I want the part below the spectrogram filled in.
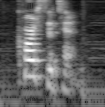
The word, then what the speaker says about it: quercetin: So like a corset. That's what I have to remember. Corset. Quercetin. – Yeah, believe me, when I was in med school learning about it, I pronounced it wrong for almost a year.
